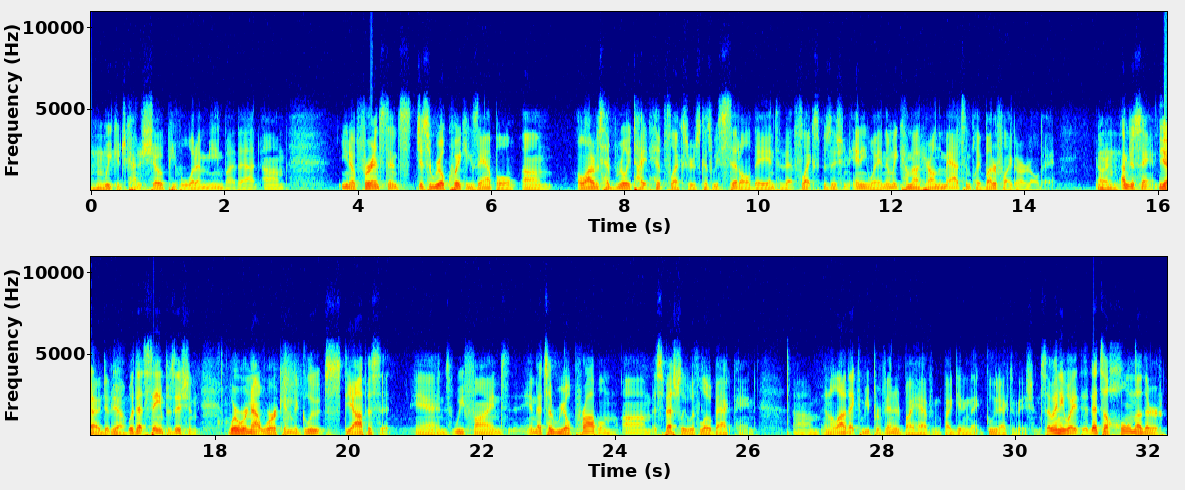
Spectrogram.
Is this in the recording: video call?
no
